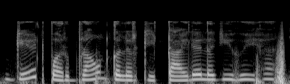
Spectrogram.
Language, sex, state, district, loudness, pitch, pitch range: Hindi, female, Himachal Pradesh, Shimla, -22 LUFS, 220 Hz, 200-230 Hz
